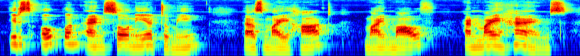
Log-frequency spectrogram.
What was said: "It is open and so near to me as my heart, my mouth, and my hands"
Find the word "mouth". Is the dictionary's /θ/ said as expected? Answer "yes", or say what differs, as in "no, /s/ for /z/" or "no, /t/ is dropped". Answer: no, /t/ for /θ/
